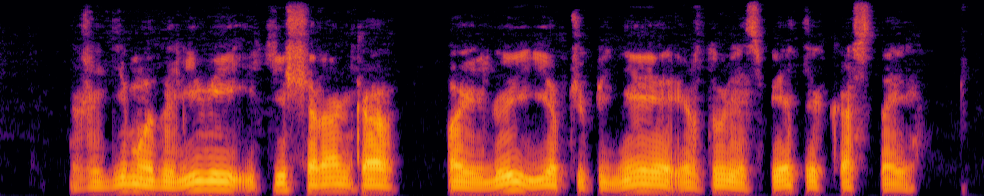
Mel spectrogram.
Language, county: Lithuanian, Vilnius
